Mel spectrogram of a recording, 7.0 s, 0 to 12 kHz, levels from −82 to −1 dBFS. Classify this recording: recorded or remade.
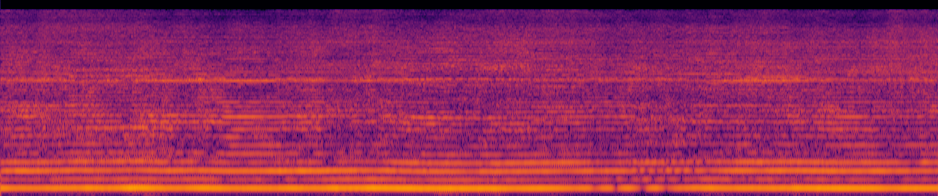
remade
